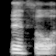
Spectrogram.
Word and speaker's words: thistle: fistle milk ftle okay it rhymes with bristles so milk thistle it helps to cleanse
